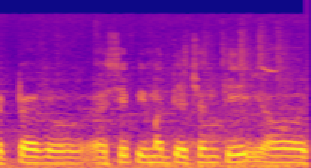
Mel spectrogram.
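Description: Speech: a man talking in short phrases with brief pauses.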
